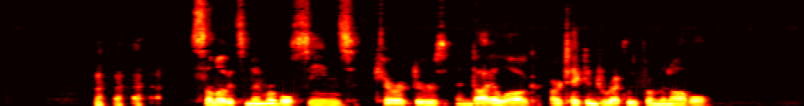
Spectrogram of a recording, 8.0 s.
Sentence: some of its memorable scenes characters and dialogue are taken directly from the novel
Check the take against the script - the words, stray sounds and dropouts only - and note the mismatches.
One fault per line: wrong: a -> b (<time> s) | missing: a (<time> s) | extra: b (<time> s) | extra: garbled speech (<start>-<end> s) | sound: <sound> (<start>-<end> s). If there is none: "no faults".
sound: laugh (0.9-1.6 s)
